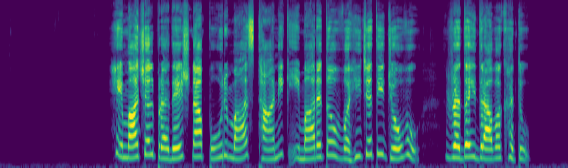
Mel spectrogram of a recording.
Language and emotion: Gujarati, sad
